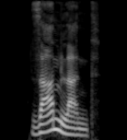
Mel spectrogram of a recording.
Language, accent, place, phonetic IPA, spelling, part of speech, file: German, Germany, Berlin, [ˈzaːmˌlant], Samland, proper noun, De-Samland.ogg
- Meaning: Samland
